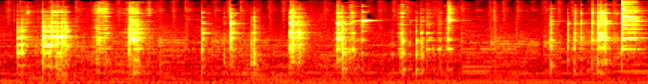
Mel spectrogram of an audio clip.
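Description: Irregular metal clinks and taps as a steel mower blade, a long bolt and a spacer are handled and fitted together, over background music with a steady bass line.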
